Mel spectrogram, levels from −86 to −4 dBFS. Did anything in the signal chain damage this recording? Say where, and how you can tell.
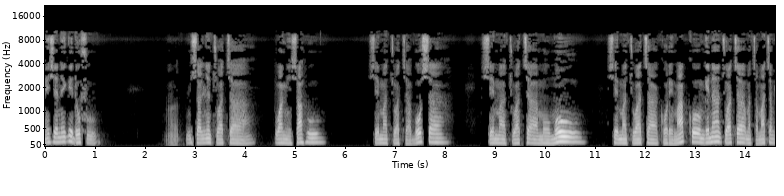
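Yes, at the codec stage, throughout the speech: nothing above 10.5 kHz, with a watery, swirling texture and smeared consonant attacks that fit a bitrate around 32 kbps. The likely cause is heavy MP3 compression; unlike a plain low-pass filter, weak frequency content flickers frame to frame.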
